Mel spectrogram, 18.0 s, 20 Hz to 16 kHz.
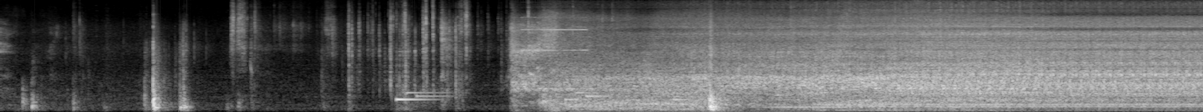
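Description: A 2021 Ford Super Duty truck engine cranks and fires, then settles into a loud, steady idle that runs to the end. Scattered clicks and knocks come before the start, with no talking.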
